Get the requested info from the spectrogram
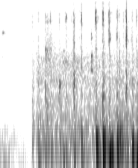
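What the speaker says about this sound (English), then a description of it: "We can just hear you typing." Rapid clicking keystrokes on a computer keyboard after a short silence, close and moderately loud in an irregular typing rhythm with no talking.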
